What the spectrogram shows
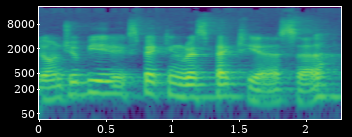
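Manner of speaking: mockingly polite, sarcastic tone. Retelling what they teach a Swamin, imitating a sarcastic tone. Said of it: "that "sir" we say sarcastically".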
